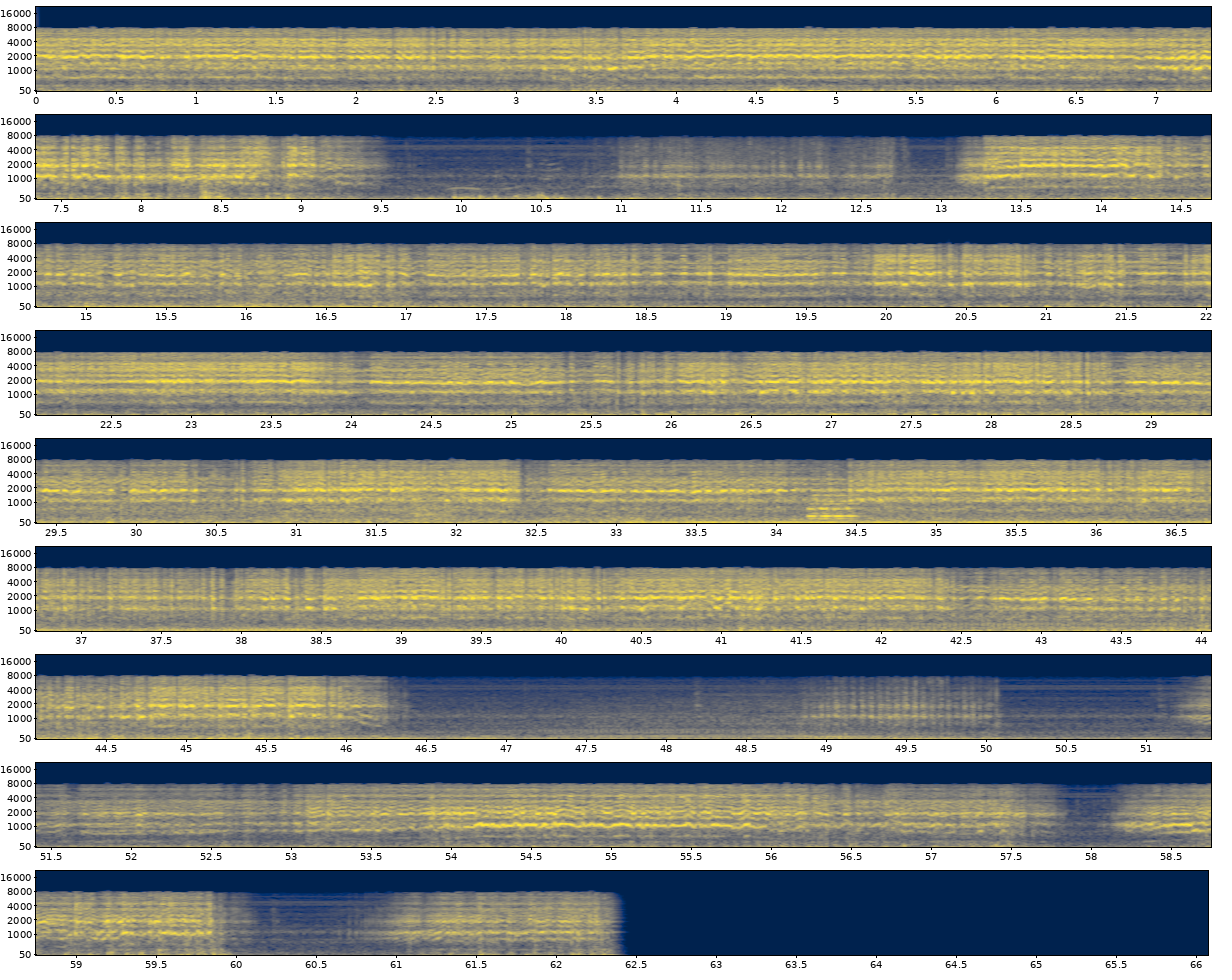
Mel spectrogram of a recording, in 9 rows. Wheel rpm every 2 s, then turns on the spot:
160, 170, 160, 140, 70, 20, 80, 160, 160, 160, 160, 160, 160, 160, 160, 160, 160, 160, 170, 170, 160, 160, 140, 20, 20, 40, 110, 130, 90, 70, 50, 20, 0.
10-12 46-48 62-64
